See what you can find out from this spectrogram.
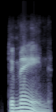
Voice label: "demesne", American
